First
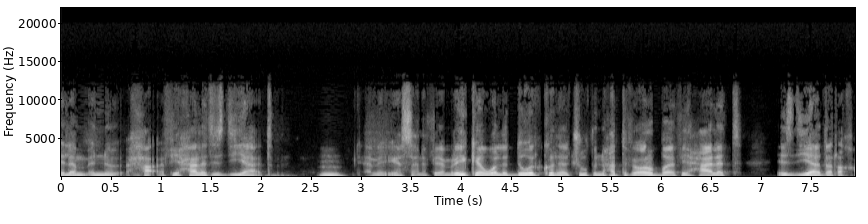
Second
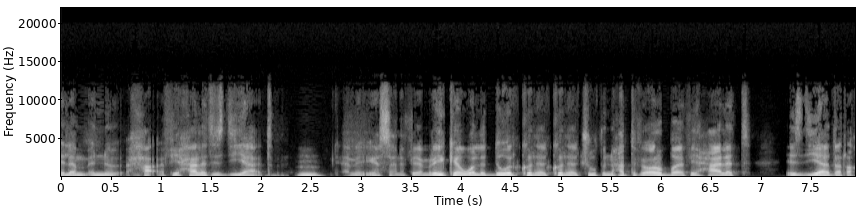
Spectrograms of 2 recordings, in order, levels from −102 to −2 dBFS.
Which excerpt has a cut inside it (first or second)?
second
